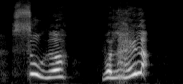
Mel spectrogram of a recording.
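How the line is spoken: Excited loud shout. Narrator (Chinese): 吴敏霞 心中兴奋难以抑制 高声喊道

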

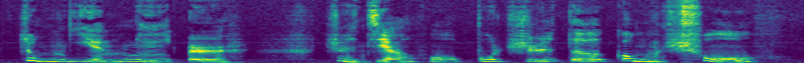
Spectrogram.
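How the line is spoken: Sighing. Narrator (Chinese): 他仰天叹息说

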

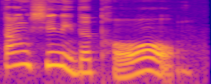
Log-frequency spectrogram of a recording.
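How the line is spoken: Crying out. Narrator (Chinese): 小能叫了一声说

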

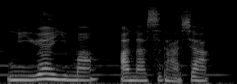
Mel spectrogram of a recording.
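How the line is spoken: Plain. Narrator (Chinese): 艾伦问

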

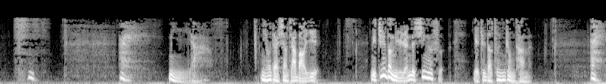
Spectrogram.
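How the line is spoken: Sighing complaint. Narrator (Chinese): 李爱家悠然叹息一声，抱怨的说

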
